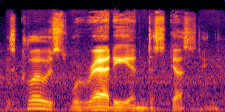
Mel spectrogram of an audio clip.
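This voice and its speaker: Man acting deep-voiced, nervous taxi driver. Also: very animated, normal speed, noisy background. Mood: uneasy. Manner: thinks aloud, hesitant. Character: nervous, absent-minded male taxi driver. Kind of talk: audio drama acting. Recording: vehicle ambience behind the voice.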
